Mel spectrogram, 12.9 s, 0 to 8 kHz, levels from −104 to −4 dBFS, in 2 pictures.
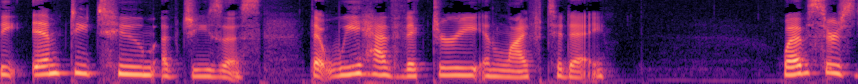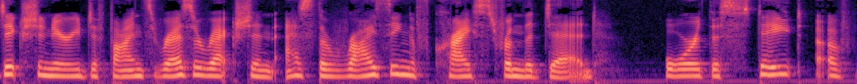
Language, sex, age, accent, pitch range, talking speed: English, female, 30-49, American, 195-245 Hz, 130 wpm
